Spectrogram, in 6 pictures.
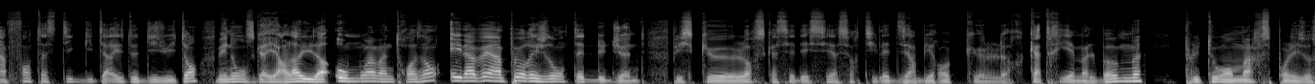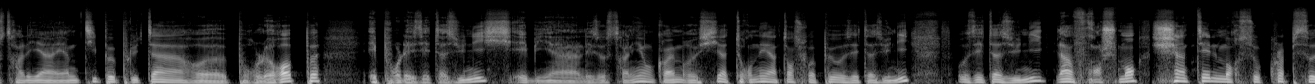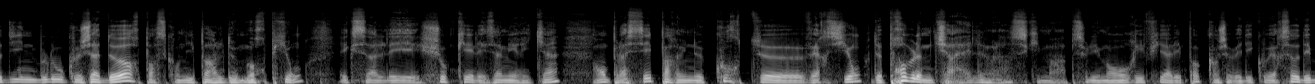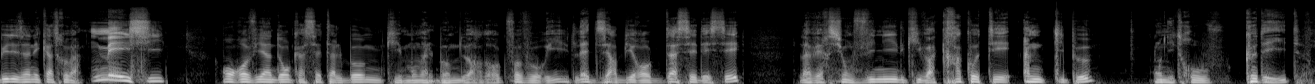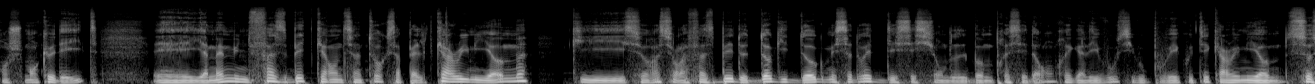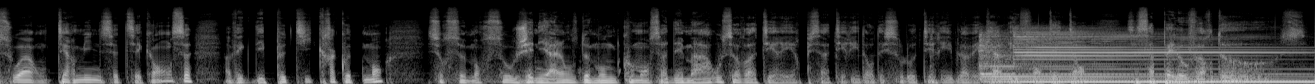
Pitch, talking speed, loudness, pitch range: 100 Hz, 180 wpm, -22 LUFS, 90-120 Hz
